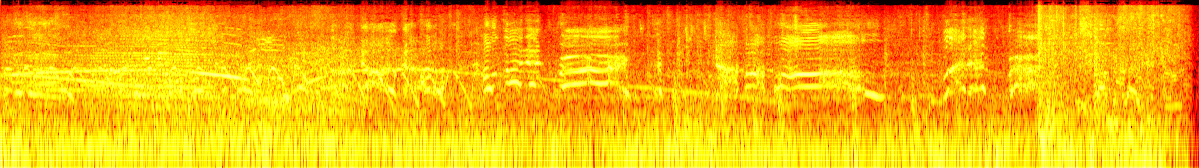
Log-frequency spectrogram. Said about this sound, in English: To be entirely honest, the only character that I resonated with in the entire movie was Lori when she saw the fire trucks going towards her house.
